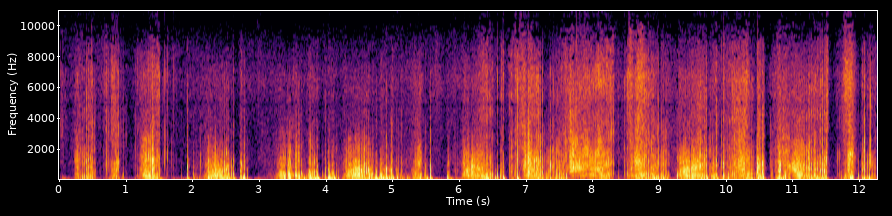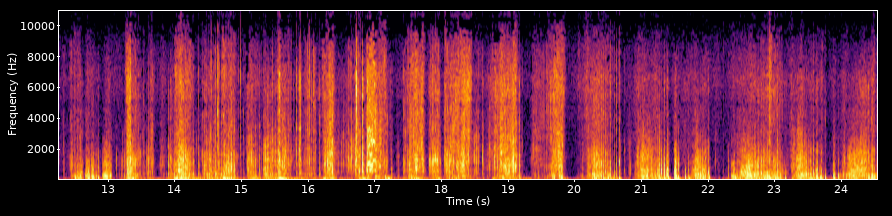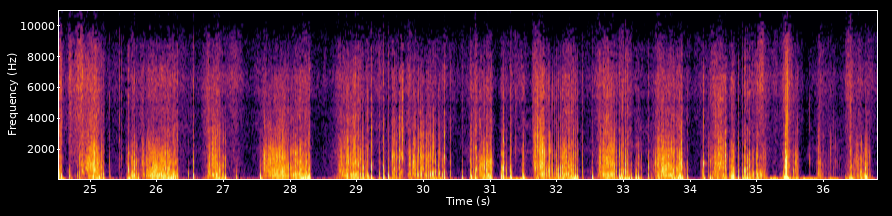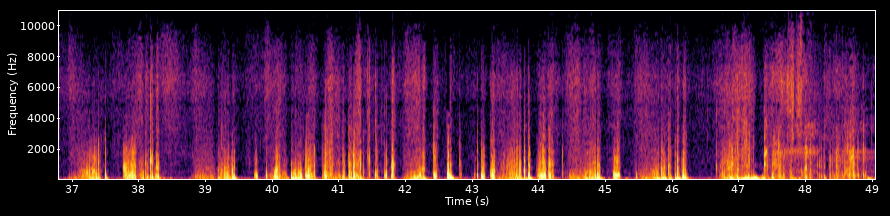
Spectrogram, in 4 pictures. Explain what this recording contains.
Snow footsteps
Man walks through snow and ice, winter cold freezing
cold-snow, footstep, ice, ice-cold, snow, winter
